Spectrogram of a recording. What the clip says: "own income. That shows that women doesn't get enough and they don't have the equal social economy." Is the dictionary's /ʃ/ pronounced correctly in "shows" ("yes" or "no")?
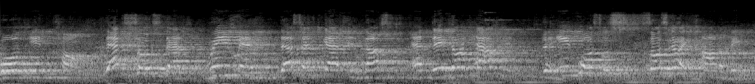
no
